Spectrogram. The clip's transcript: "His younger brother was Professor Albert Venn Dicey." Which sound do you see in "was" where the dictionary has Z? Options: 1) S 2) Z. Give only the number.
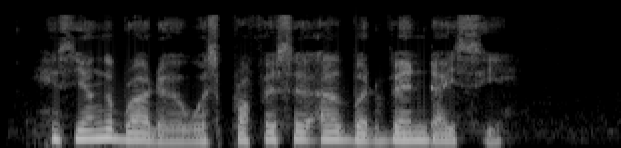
1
